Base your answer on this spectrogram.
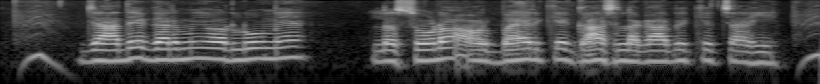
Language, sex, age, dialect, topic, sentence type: Magahi, male, 31-35, Southern, agriculture, statement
